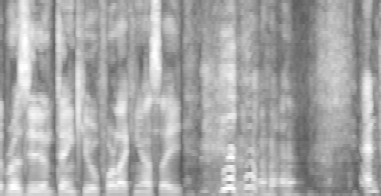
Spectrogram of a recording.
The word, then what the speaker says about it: açaí: As a Brazilian, thank you for liking açaí. And pronouncing it correctly too.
